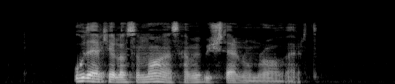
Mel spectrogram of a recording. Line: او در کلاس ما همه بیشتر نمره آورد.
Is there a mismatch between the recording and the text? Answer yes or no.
yes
